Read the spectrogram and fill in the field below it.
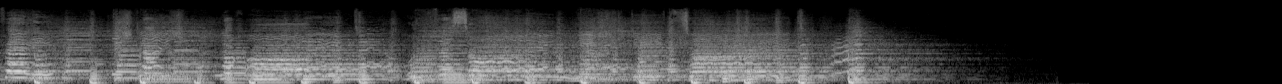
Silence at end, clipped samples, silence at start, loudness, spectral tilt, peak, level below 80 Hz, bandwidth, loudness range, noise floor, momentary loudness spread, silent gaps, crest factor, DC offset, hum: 3.45 s; under 0.1%; 0 s; -17 LUFS; -6 dB/octave; -2 dBFS; -28 dBFS; 15 kHz; 8 LU; -64 dBFS; 6 LU; none; 16 dB; under 0.1%; none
